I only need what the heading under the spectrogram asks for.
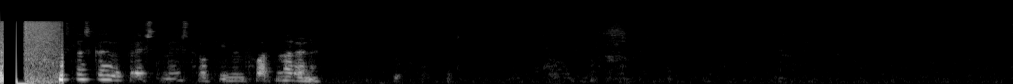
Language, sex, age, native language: Icelandic, female, 60-69, Icelandic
